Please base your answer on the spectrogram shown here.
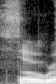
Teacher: With the H sounded and stressed on the first syllable.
